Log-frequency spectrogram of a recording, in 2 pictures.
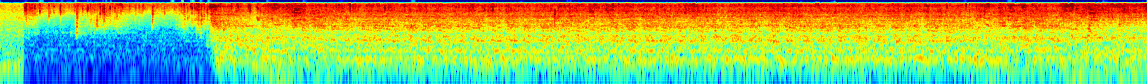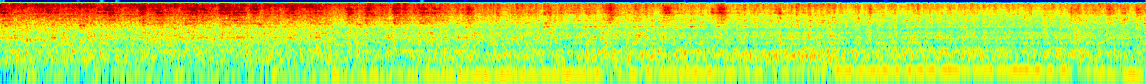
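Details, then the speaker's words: Shoal Runner jet boat engine first started after the boat filled with rainwater and was mothballed: it catches into a rough idle with an uneven knock around three per second. The owner says the crank sounds dry despite plenty of oil pressure; unconfirmed. "well that crank sounding awful dry that's what that is it's got plenty oil pressure i don't like the way it sounds"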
